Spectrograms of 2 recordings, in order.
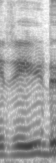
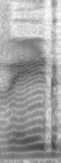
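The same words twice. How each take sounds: First: रीड with a long "ee"; रीड as the base form, vowel "ee"; present-tense "reed". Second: रेड with a short "e", like the colour red; रेड as the past form, vowel "e"; past-tense "red". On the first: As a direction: say रीड to rhyme with need. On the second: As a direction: say रेड to rhyme with bed. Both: Shown as a demonstration. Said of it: "ये रीड नहीं है".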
